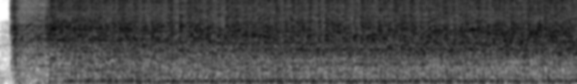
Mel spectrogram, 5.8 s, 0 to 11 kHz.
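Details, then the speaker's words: Big-block 454 boat engine in a tuff truck, first start after fixing a fuel pump power problem: short crank, catches right away and settles into steady, lumpy, even-firing idle; normal start. "But it's wonderful to hear it fire up, and I'm excited to, you know, get a drive line in it and get her closed up and potentially go vroom vroom with this thing."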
